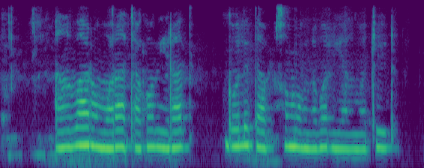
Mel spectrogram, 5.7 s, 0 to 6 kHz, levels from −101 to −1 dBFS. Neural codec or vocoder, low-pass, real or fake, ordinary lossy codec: codec, 16 kHz, 16 kbps, FreqCodec, smaller model; 5.4 kHz; fake; AAC, 48 kbps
